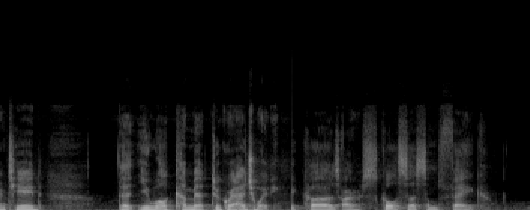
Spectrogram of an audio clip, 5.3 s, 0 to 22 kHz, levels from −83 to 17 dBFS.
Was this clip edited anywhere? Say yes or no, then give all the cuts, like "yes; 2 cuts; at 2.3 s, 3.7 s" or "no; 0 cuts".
yes; 1 cut; at 2.9 s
